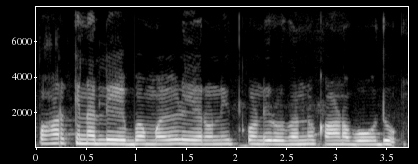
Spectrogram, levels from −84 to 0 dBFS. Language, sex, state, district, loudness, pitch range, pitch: Kannada, female, Karnataka, Bangalore, -12 LUFS, 210-225 Hz, 220 Hz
